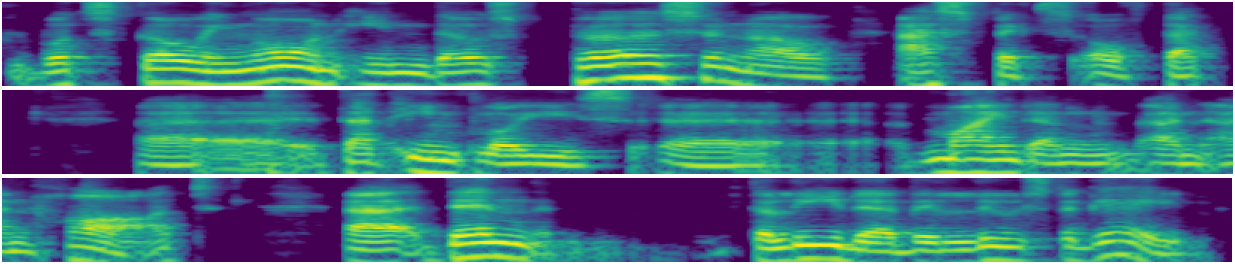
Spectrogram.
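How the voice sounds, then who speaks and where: Male podcast guest, soft-edged dark timbre, conversational expert explaining. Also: mid-range voice. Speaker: interview guest, leadership expert.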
